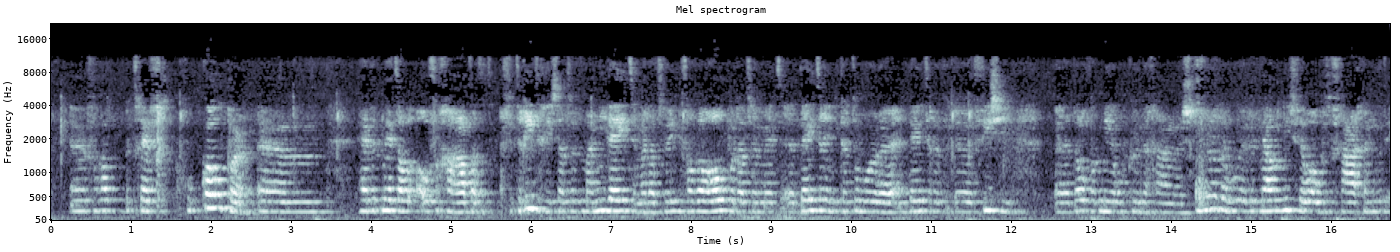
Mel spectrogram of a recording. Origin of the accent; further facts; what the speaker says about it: Friesland, Netherlands; Ik ben Fries, dus.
